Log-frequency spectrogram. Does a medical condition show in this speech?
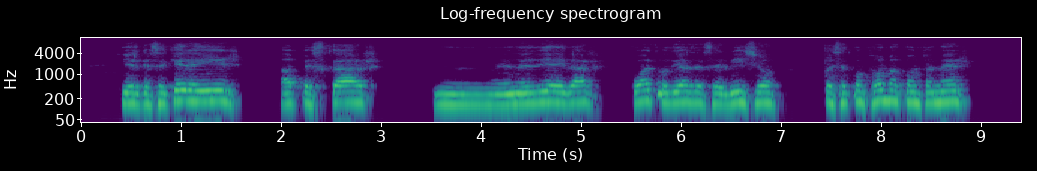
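Yes: Parkinson's disease; onset 12 to almost 13 years ago, age 93, dopamine pills, affects smell, taste, balance, body rigidity.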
